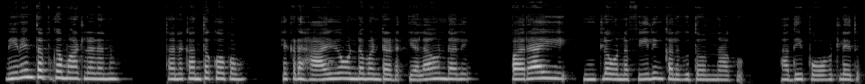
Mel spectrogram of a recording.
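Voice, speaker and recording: A woman narrating a romance story in first person, in a lively, emotional storytelling manner with acted dialogue. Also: on the high side, normal speed. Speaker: writer and narrator of audio stories.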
